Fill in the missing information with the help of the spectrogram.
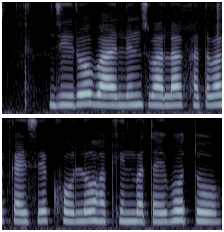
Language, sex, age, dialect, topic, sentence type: Magahi, female, 18-24, Central/Standard, banking, question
